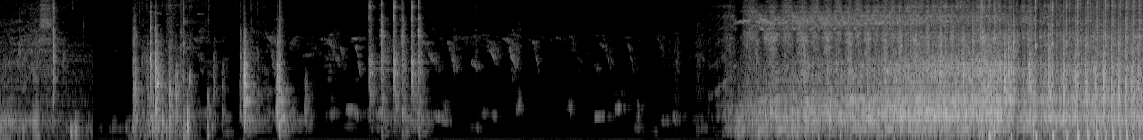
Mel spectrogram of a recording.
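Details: Diesel engine that had a phok-phok sound through the air cleaner and white smoke, now after resetting a loose rocker-set adjusting nut. It starts and settles into an even, steady chuff at idle with no puffing or stumble; the repair succeeded.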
